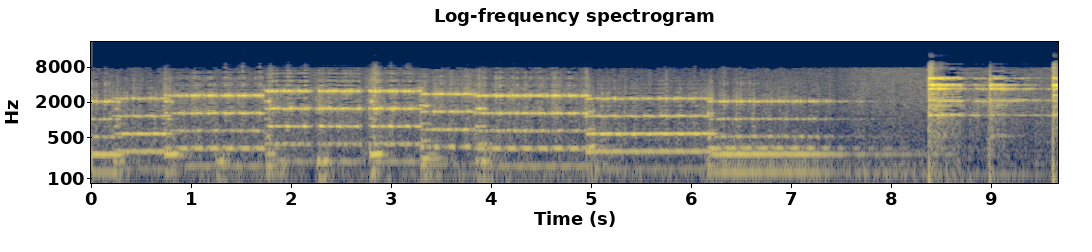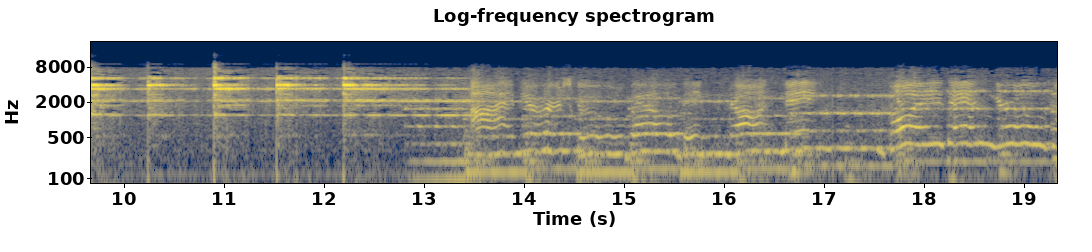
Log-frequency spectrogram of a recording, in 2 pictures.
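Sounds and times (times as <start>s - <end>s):
sung melody: 0.0s - 19.3s
bright bell ringing: 8.4s - 14.5s.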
